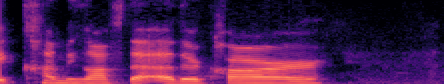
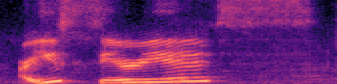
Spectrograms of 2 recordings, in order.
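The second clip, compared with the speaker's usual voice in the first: surprised; 9 semitones higher, 3 dB louder, slower than usual. Real, not acted. Reacting to free bins comment.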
